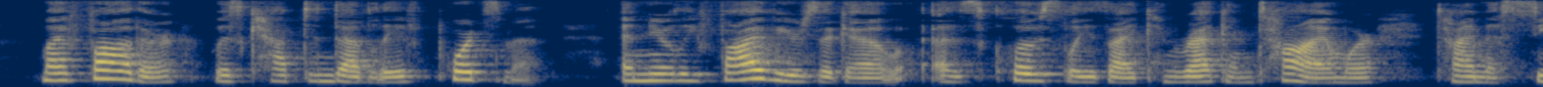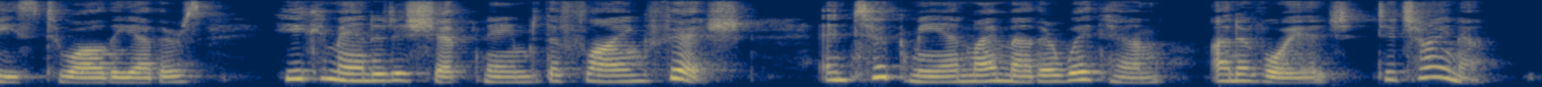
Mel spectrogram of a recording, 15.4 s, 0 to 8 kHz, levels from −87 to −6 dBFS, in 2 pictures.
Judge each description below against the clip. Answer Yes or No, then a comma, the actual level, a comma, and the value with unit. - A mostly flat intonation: No, average, 4.9 semitones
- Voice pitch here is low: No, high, 200 Hz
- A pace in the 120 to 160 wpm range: No, average, 185 wpm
